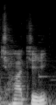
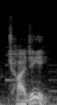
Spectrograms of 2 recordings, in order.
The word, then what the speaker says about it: CHAGEE: over the years they have changed it to become just Chaji. Some people may call it Chaji. Well, but the point is that they simplified it to just two syllabus, making it easier to pronounce, making it easier to remember.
